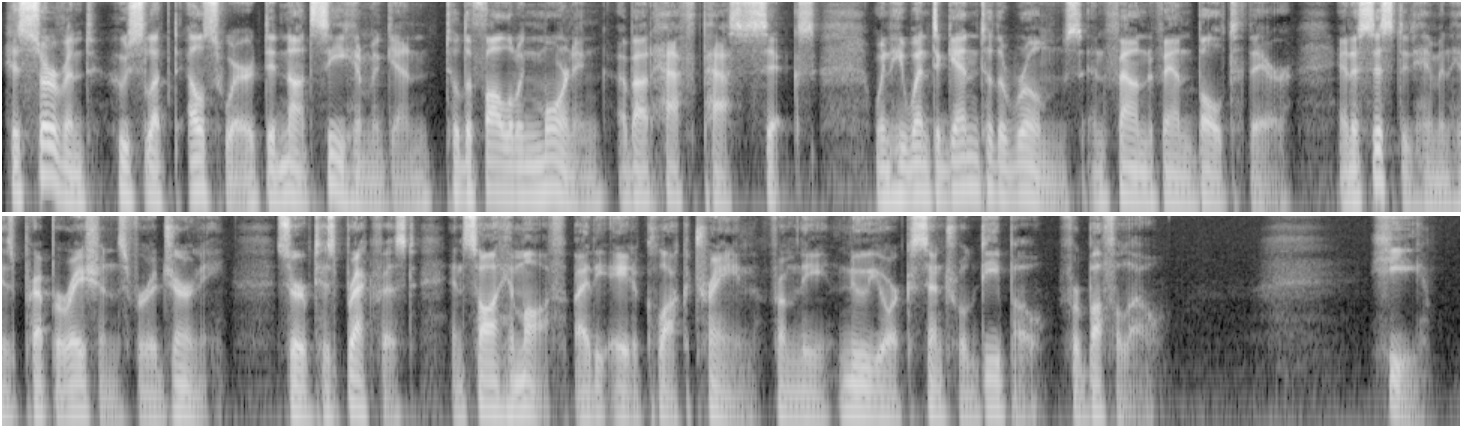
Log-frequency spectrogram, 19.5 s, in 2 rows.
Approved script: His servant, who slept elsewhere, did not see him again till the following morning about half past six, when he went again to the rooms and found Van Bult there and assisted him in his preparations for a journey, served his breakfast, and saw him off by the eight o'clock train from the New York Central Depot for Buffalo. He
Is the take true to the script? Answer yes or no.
yes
